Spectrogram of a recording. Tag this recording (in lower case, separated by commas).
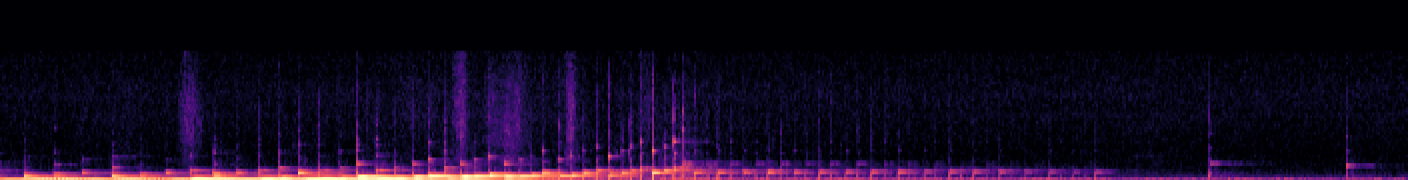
percussion, music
